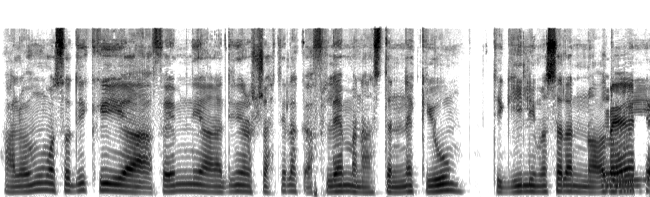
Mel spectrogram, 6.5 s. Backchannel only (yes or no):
yes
